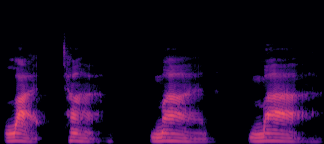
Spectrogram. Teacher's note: it's almost like the second half of that diphthong is not there. It's just light, time, mine, my, instead of my. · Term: I diphthong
